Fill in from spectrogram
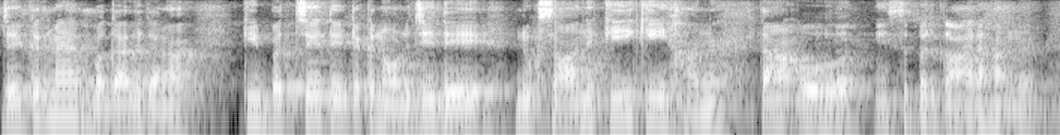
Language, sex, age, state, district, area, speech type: Punjabi, male, 18-30, Punjab, Hoshiarpur, urban, spontaneous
